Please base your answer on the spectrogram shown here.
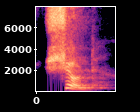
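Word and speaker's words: should: ई वी शुड शुड इसमें देखो यू एल डी लिखा है बट उसका साउंड नहीं आ रहा है। नहीं आने का रीज़न है। यह साइलेंट लेटर है। इसलिए इसका साउंड यहां नहीं आता है।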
